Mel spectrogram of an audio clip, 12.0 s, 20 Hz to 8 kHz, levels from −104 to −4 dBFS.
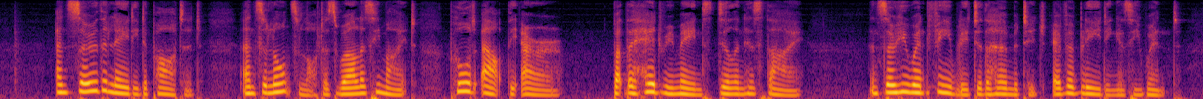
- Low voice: No, medium, 185 Hz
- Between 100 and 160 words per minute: No, average, 190 wpm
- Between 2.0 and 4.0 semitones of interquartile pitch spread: No, average, 4.7 semitones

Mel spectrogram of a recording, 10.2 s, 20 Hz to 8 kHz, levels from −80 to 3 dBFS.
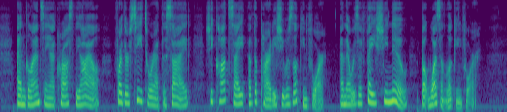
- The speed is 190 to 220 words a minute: Yes, average, 195 wpm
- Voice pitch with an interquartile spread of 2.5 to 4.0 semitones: No, average, 4.7 semitones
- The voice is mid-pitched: Yes, medium, 175 Hz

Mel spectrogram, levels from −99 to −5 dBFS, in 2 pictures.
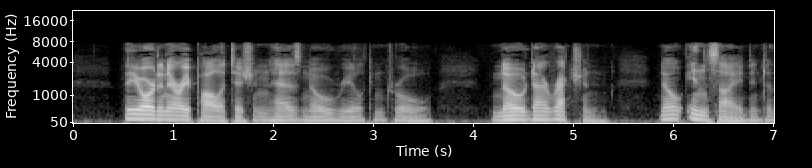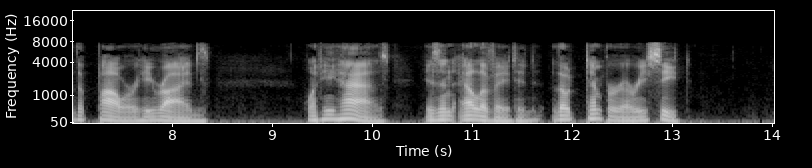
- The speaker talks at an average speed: No, slow, 105 wpm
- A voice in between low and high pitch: No, very low, 95 Hz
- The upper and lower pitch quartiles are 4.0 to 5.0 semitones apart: Yes, average, 4.6 semitones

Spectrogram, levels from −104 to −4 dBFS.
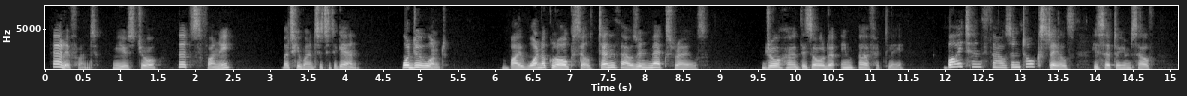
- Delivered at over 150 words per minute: No, average, 140 wpm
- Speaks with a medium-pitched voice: No, high, 195 Hz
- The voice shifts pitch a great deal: Yes, wide, 6.0 semitones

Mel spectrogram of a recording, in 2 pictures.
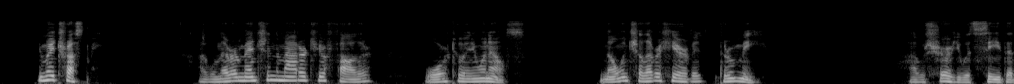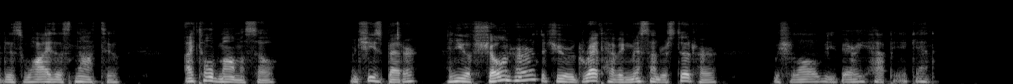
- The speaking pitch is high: No, low, 125 Hz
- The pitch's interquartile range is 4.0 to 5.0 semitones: Yes, average, 4.4 semitones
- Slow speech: No, average, 195 wpm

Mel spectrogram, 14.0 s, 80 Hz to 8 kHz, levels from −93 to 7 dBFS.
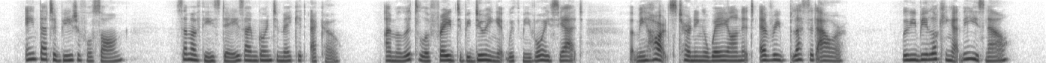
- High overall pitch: Yes, high, 210 Hz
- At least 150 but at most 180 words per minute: No, average, 190 wpm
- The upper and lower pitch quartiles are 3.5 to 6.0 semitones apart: No, average, 2.9 semitones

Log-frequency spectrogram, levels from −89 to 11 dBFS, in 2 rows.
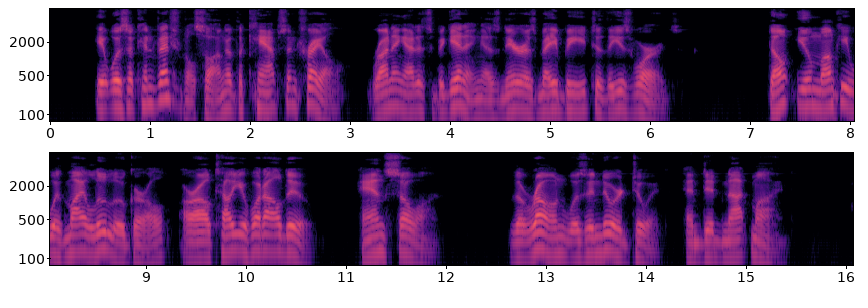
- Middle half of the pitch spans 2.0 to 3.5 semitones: No, average, 4.5 semitones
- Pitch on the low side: Yes, low, 120 Hz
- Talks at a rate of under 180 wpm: No, average, 185 wpm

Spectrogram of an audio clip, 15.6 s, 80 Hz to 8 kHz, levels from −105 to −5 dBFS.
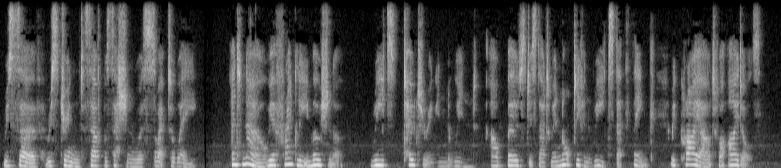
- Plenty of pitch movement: No, average, 4.2 semitones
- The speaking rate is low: Yes, slow, 130 wpm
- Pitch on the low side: No, high, 220 Hz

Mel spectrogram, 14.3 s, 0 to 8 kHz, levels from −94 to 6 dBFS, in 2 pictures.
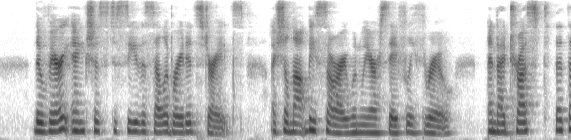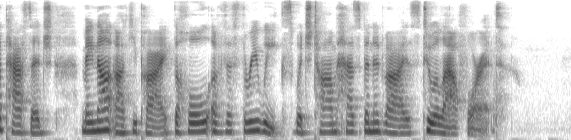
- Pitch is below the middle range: No, medium, 180 Hz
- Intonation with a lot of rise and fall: No, average, 3.0 semitones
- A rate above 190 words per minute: No, average, 175 wpm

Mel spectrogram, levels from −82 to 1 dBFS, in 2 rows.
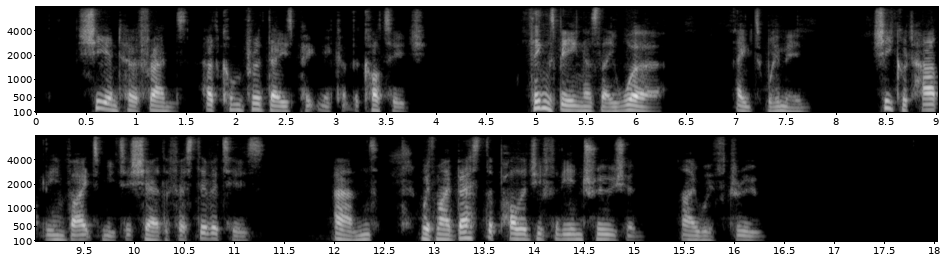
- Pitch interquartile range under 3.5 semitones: No, average, 3.9 semitones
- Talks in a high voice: No, low, 130 Hz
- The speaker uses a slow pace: Yes, slow, 130 wpm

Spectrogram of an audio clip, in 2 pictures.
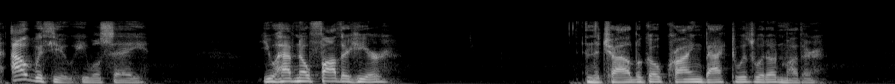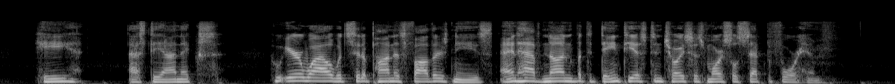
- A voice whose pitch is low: Yes, low, 125 Hz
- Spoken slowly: No, average, 145 wpm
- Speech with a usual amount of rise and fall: Yes, average, 4.3 semitones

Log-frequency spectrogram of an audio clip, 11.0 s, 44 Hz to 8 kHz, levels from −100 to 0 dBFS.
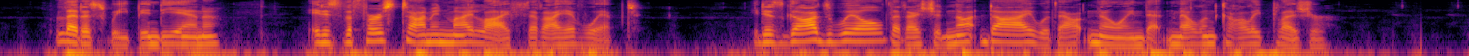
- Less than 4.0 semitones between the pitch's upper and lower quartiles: No, average, 4.3 semitones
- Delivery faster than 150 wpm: Yes, average, 165 wpm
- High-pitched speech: No, medium, 140 Hz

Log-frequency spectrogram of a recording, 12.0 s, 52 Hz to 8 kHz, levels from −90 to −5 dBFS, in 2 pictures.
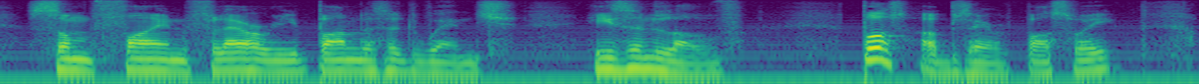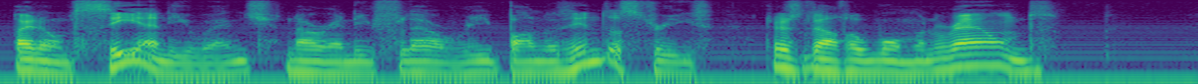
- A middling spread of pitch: Yes, average, 3.2 semitones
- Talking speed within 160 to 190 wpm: No, average, 140 wpm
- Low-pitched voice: Yes, low, 105 Hz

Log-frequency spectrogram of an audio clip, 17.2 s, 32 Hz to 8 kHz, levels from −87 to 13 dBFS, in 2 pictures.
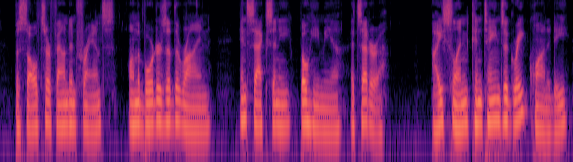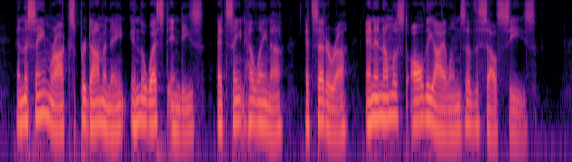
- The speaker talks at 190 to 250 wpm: No, average, 150 wpm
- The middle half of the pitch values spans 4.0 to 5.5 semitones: No, average, 3.5 semitones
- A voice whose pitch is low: Yes, low, 120 Hz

